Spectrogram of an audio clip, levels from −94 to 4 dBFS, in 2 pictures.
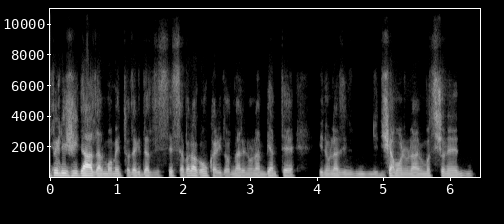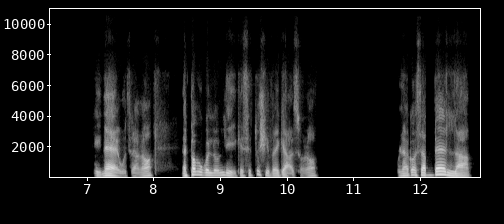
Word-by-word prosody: felicità 140 -2 +6
dal 120 0 +1
momento 120 -1 -4
de 120 - -2
c - - -5
da 120 +1 -2
tristezza, 105 +1 -9
però 135 +1 +1
comunque 120 -1 -4
a - - -7
ritornare 110 +2 -7
in 110 - -9
un 110 +1 -9
ambiente 115 -1 -5 0.3
in 115 0 -8
una 115 0 -4
z 110 - -10
mhmm 115 0 -11
di 115 +1 -12
diciamo 110 +2 -1
in 115 - -7
una 115 0 -4
emozione, 115 0 -5
mhmm 120 +1 -12 0.8
si, 115 - -3
neutra, 105 -7 +3
no, 125 +5 -1 0.4
è 130 - +1
proprio 195 0 +5
quello 150 -2 +2
lì 150 -7 0
che 120 - -6
se 145 +5 -7
tu 205 - -5
ci 150 -5 -3
fai 120 -1 -2
caso, 100 -4 -4
no 120 +5 -8 1.2
una 135 +3 -1
cosa 160 -1 +4
bella 145 - +5
120 Hz, 190 wpm, -21 LUFS, 110-135 Hz, 1.2 s, felicità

